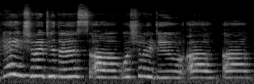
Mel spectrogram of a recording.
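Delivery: high, flustered stammering. Retold or imitated. The speaker running to someone for advice, high and flustered. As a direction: dither nervously for advice. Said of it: "If I'm like".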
